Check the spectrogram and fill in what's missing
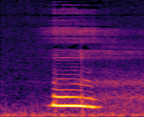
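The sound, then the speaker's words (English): A single voiced yawn from a tired person, about half a second long, with a drawn-out tone that slides downward before fading, heard alone against quiet background. “I'm sorry for yawning in your ear.”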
